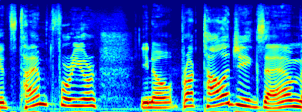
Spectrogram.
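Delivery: vague put-on Russian accent, pitched way up. Retelling how a visitor dressed as a doctor greeted a patient, in a Russian accent. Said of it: "in some kind of like Russian accent".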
